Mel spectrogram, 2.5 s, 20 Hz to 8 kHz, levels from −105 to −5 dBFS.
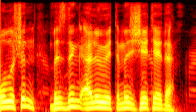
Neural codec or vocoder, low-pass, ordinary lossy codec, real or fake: none; 7.2 kHz; none; real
